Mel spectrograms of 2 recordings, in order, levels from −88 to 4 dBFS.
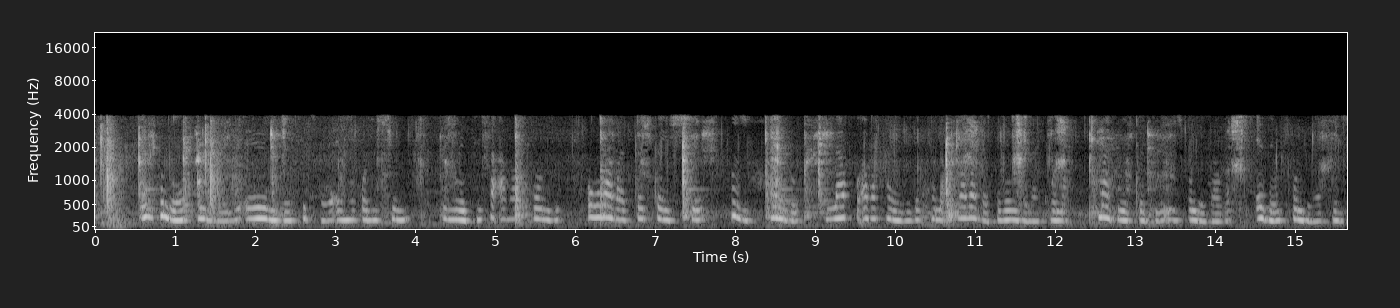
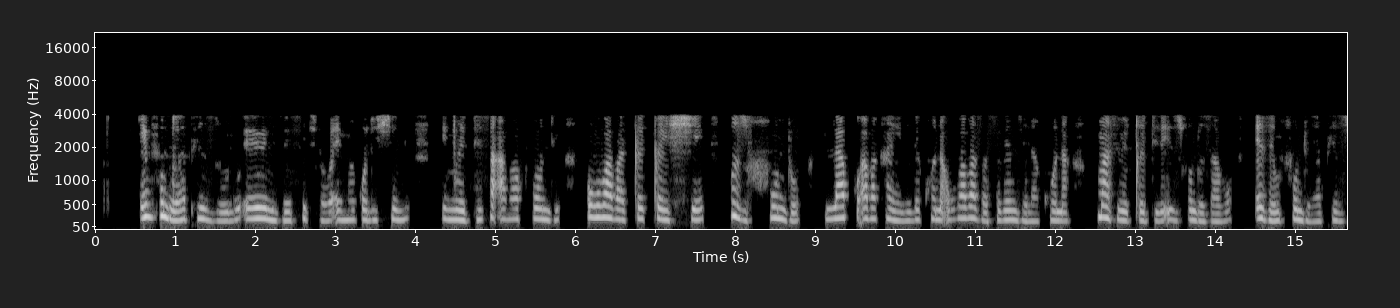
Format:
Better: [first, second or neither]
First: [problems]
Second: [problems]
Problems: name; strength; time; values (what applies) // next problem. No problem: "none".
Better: second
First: background sound (Frying (food)); 4 dB below the speech // room echo; dies away in 0.3 s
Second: none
